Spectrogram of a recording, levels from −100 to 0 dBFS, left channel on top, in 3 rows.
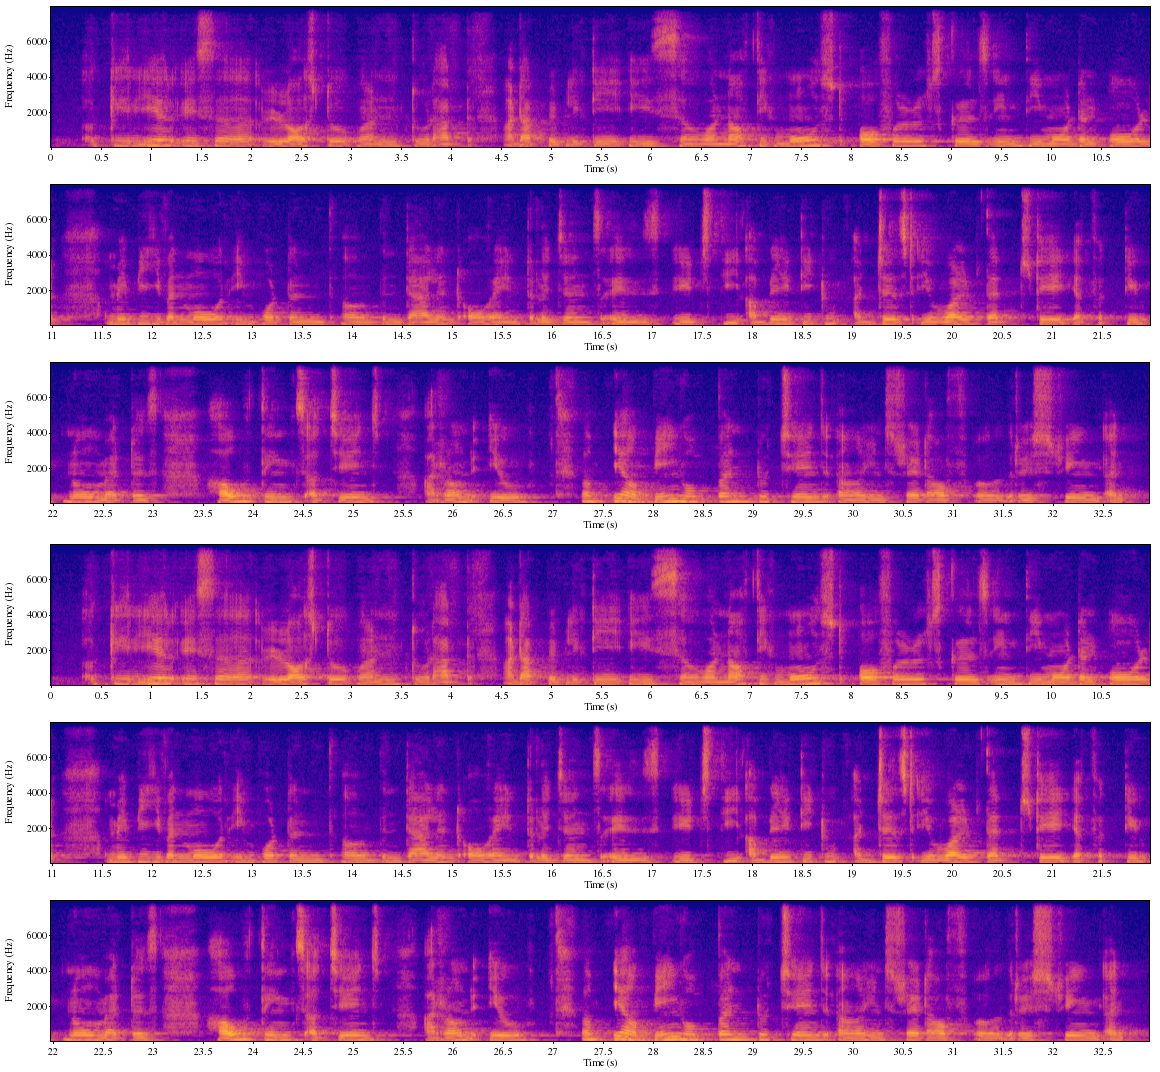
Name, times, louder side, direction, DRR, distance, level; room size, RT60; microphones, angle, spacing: voice 1, 0.3-32.7, right 1 dB, 15° right, 13 dB, 0.8 m, -29 dB
21.5 x 16.5 x 9.6 m, 1.4 s
head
